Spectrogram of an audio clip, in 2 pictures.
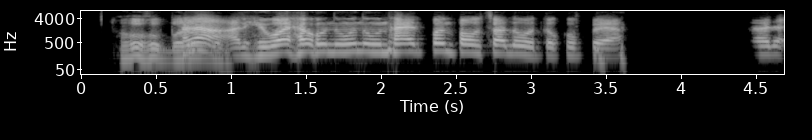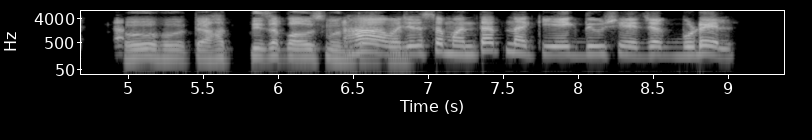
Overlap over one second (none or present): none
